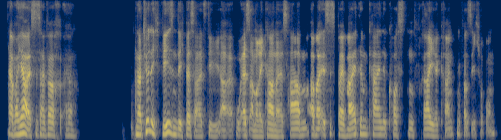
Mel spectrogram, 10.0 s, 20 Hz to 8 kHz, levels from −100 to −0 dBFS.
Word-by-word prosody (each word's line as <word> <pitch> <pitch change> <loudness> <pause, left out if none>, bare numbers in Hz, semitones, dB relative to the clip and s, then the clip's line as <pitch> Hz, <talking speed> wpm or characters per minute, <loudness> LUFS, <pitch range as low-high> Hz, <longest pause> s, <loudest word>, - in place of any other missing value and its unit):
Aber 145 +1 +2
ja, 175 +3 +8
es - - -3
ist - - -8
einfach, 135 -1 -2
äh 130 -1 -12 1.2
natürlich 180 +6 +1
wesentlich 155 -6 +1
besser, 140 - -1
als 115 - -7
die, 120 -2 -10
äh, 120 0 -4
US-Amerikaner 120 -3 +1
es 110 - -8
haben, 135 +1 +1
aber 140 -1 +3
es - - -1
ist 160 - -9
bei 130 -4 +2
Weitem 150 +4 +2
keine 140 -2 -4
kostenfreie 135 -2 -4
Krankenversicherung. 170 - -11
135 Hz, 140 wpm, -24 LUFS, 125-145 Hz, 1.2 s, ja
